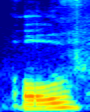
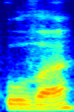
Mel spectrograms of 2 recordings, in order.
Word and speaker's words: Ove: I read a man called Ove or Uva. I think it's pronounced Uva. It's a Swedish name.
